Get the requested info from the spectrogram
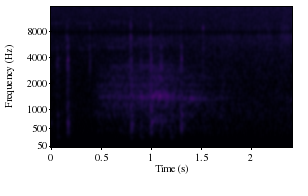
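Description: Faint soft ticks and a light rustle of cats moving about on a carpeted cat tree, one of them pushing its head into a hole in the platform.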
